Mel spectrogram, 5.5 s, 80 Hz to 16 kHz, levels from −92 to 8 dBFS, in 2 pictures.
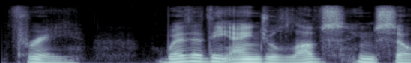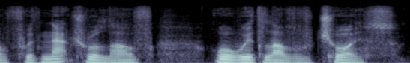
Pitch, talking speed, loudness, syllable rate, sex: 115 Hz, 155 wpm, -19 LUFS, 5.3 syllables/s, male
